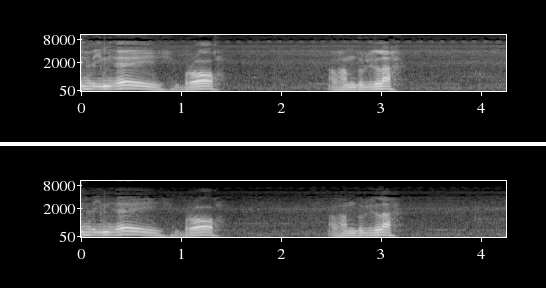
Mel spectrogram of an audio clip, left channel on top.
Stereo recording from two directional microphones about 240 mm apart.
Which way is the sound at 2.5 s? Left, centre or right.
Centre.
